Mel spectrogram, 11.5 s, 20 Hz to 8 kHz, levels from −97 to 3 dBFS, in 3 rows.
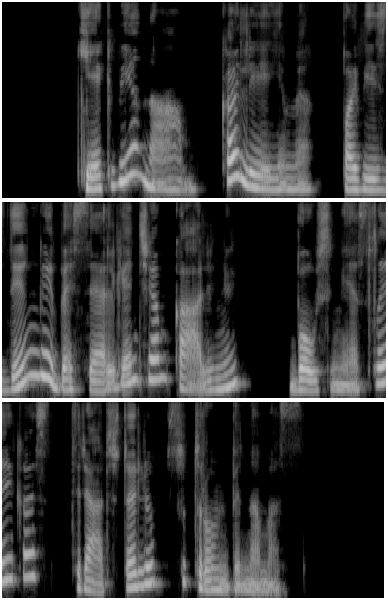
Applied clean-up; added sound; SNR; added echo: none; none; none; none.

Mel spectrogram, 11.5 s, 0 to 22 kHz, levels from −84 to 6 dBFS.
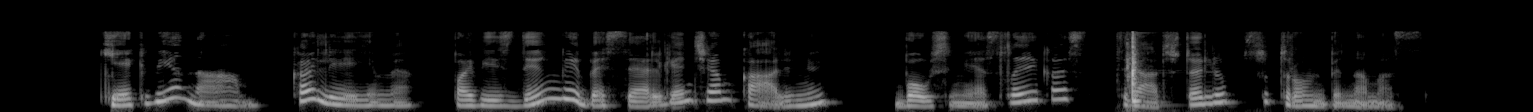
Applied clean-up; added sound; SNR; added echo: none; Telephone; -2 dB; none.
